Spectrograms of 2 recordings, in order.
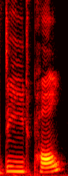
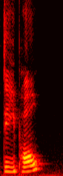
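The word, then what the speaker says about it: deed poll: A fan of Yorkshire Tea has shown his commitment to his favourite drink by changing his name by Deepol, which I never knew was Deedpol. I always thought it was just Deepol. Yeah, it's only now I've seen it written down. Deedpol. – Spell it. – D-E-E-D. – Space. P-O-L-L.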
